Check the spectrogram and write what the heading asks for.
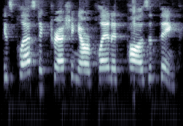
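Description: Female text-to-speech robot voice, crisp and bright, reads screen text aloud in an even, machine-like tone. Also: medium pitch, normal speed, highs cut off, faint music behind. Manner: even, mechanical read-aloud delivery. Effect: synthetic text-to-speech voice. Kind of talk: computer reading text aloud.

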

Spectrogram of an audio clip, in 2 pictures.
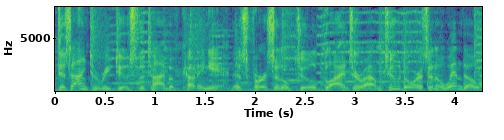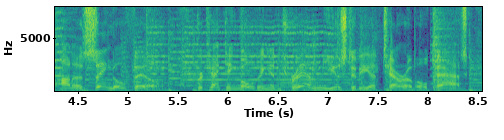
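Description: An American male announcer narrates a scripted TV commercial with a highish, very animated delivery. He sounds polished and upbeat, selling over a clear music bed.

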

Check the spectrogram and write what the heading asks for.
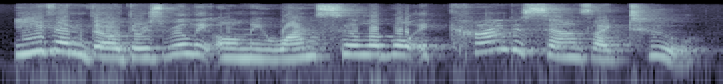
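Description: A woman demonstrates pronunciation, speaking clearly and deliberately. Her voice is fairly high and very lively in pitch. She sounds like a practiced teacher. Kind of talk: clip from an English lesson.

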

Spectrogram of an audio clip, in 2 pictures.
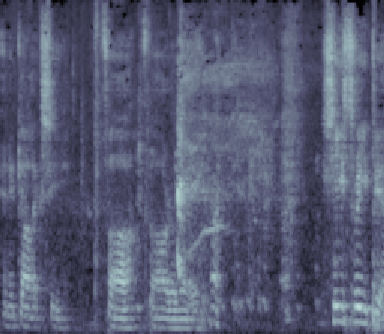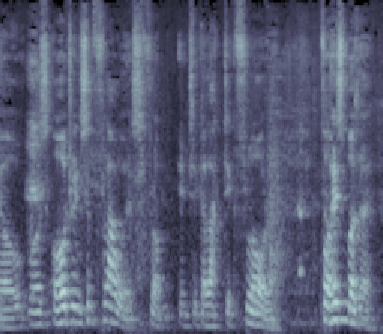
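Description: An older man with a Hull accent delivers spoken word poetry at a slow, deliberate pace, wry and pointed with flashes of anger. He speaks into a stage mic, heard from across a small venue, and the room's echo rings around his voice. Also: medium pitch, animated, distant mic, noisy background. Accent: Hull, Yorkshire. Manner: measured, wry, with bursts of anger. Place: small dark performance venue. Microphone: stage mic on stand, filmed from far. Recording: roomy venue sound from afar.

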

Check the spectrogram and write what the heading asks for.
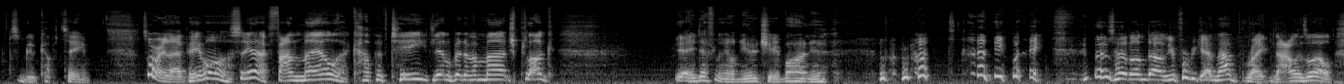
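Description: Middle aged guy doing a gaming stream, high voice that bounces all over, chatty and playful. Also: sing-song, a little fast. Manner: exuberant, peppered with playful catchphrases. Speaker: YouTube gaming host. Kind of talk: casual gaming stream chat. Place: indoor home streaming setup, seated.

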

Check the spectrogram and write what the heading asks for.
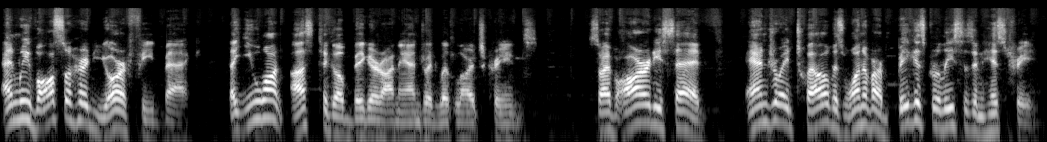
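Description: A man in his forties delivering a scripted tech keynote presentation outdoors on a city rooftop, upbeat and measured. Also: a little high, sing-song, a bit bright, dry recording, soft background music.

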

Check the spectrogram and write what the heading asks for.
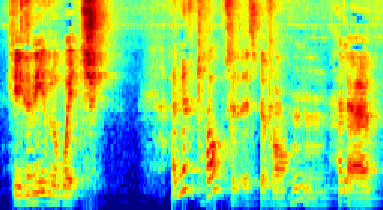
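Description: A woman's voice: very deep voice, big pitch swings, normal speed, a bit bright, a little hiss or hum. Playful woman narrating a home vlog. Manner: playful, mock-documentary narration. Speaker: vlogger. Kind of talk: casual vlog chat. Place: bedroom. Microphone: camera.

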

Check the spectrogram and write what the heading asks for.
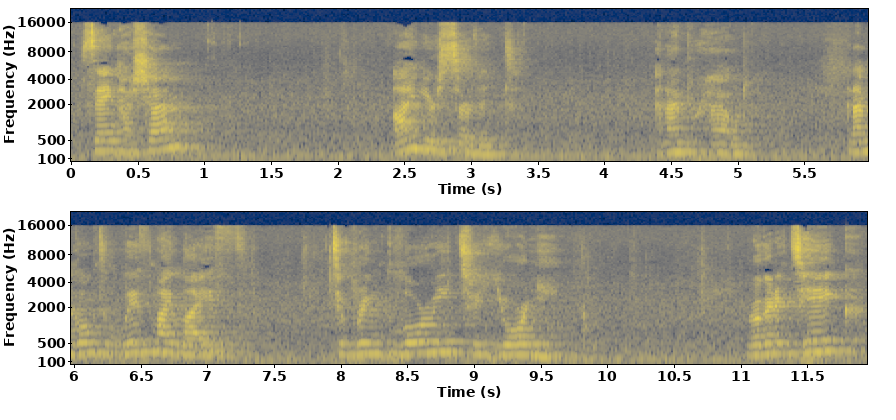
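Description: Her voice is on the high side: she's a keynote speaker in her thirties, a native Farsi speaker from a Persian family, addressing women with an inspirational speech. She gestures expressively at a podium mic on a stand. The recording, made indoors in a hotel function room, carries echo and background noise.

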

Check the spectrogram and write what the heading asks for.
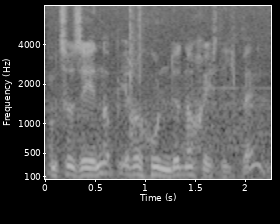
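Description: A composed male doctor from a video game asks questions in an even, clinical manner. His voice has a gravelly edge and a lively lilt, and the game audio carries a clear layer of background noise. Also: medium pitch, fairly quick. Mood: calm questioning. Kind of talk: German video game dub.

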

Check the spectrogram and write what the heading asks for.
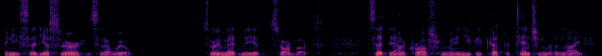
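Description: An older man giving an earnest sermon testimony, telling a personal story with halting restarts and frequent throat clearing. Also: sits low, fairly even intonation, dark tone. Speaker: preacher.

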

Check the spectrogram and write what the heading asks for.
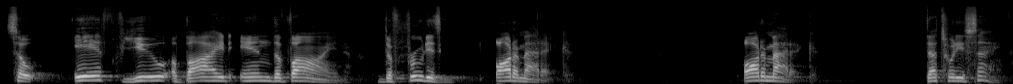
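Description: A man's voice: a little high, animated, slow pace. A man, a pastor, preaching a sermon, mixing conversational asides and restarts with emphatic passages that build in intensity. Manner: builds to emphatic, rising intensity on key phrases. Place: church.

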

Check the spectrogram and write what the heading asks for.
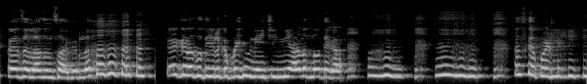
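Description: A woman's voice: very high voice, darkish tone. A woman voicing a worried older mother-in-law in a cartoon story, wailing and pleading anxiously.

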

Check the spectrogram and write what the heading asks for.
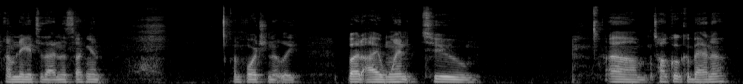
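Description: A young adult man vlogs from a small room at home, rambling casually and hesitantly through an eating-vlog chat. His voice is medium-pitched and slightly congested, delivered completely flat at a moderate pace with long pauses.

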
